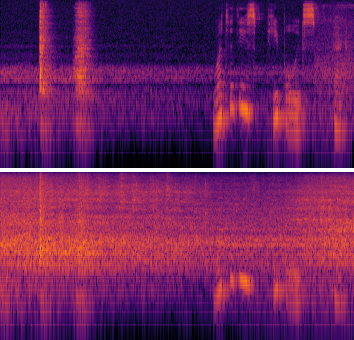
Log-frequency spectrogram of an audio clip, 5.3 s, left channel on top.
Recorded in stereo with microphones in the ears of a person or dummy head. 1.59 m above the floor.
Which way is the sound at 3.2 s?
60° left (ahead or behind).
